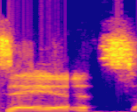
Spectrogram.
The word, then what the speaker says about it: Zaeus: Then how is it pronounced? Go ahead. Yeah, it's Zas after uh Dr.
